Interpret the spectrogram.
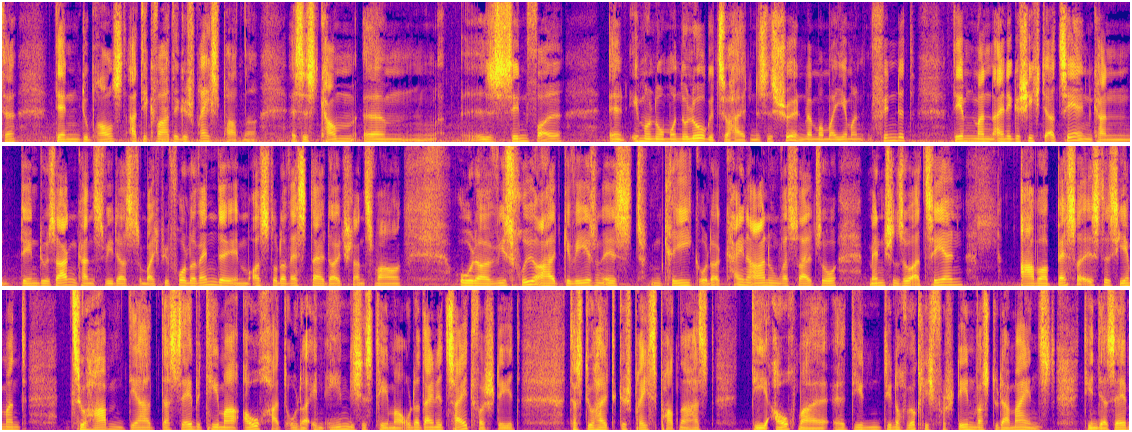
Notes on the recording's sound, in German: Und wenn ich mit meinem Aufnahmegerät am Straßenrand im Auto sitze, wenn ich während der Autofahrt aufnehme oder sonst irgendwie, dann ist die Aufnahmequalität etwas gemindert.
